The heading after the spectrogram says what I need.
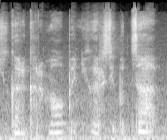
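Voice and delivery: soft, urging whisper; whispered inner voice goading him on; voice in his head. Retold or imitated. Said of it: "there's a voice in his head telling him".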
